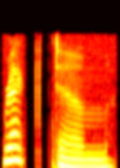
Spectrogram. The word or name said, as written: rectum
